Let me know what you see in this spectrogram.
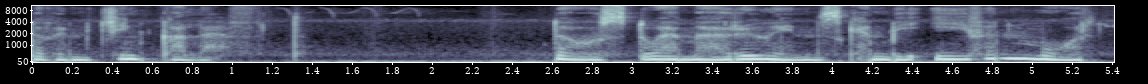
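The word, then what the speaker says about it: Dwemer: It was him who found me dying outside that Dwmer ruin left. Yes, that is how you pronounce it.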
